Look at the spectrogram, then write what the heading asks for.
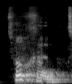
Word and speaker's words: Tuchel: It's a hard name to pronounce, Tuchel. Tuchel. I hope everyone who's live in your throat. From the throat.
